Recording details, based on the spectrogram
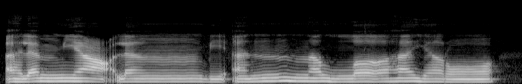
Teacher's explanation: Endi bu yerda ixfo bo'ladi. Mim b ga yo'liqqanda ixfo shafaviy bo'ladi. Ya'ni lablarga yashiramiz.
